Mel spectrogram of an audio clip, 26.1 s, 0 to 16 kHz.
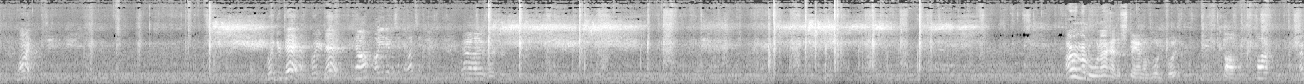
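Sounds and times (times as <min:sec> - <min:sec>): steady high hum: 0:00.0 - 0:26.0.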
